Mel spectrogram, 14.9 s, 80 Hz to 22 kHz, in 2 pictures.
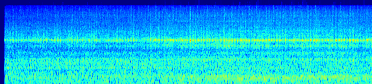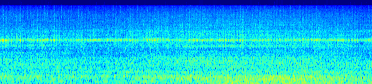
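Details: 2004 Toyota Highlander 3.3L V6 (3MF-FE) idling with A/C off, just after all belts were replaced: thin, steady high-pitched chirp/scrape that seems to come from the timing belt. Serpentine or timing belt suspected, not confirmed.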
